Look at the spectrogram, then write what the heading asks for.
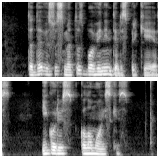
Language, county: Lithuanian, Šiauliai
